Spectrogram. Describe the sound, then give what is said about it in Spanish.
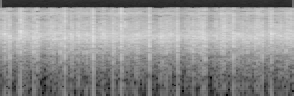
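Audience applause at a local political gathering, a dense, steady burst of many hands clapping with sharp individual claps standing out, loud and continuous throughout. “que le pido un fuerte aplauso”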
